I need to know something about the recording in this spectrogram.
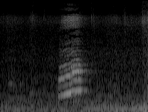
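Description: A pet lory gives one short squawk with a rising pitch, about a second in.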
